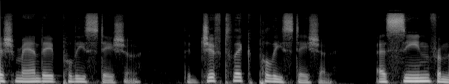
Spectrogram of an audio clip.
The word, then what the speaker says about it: Jiftlik: In Turkish, these royal estates were called Çiftlik, which the locals pronounced as Jiftlik.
